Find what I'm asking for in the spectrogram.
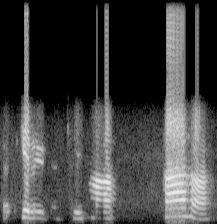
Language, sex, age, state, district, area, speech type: Odia, female, 30-45, Odisha, Sundergarh, urban, conversation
